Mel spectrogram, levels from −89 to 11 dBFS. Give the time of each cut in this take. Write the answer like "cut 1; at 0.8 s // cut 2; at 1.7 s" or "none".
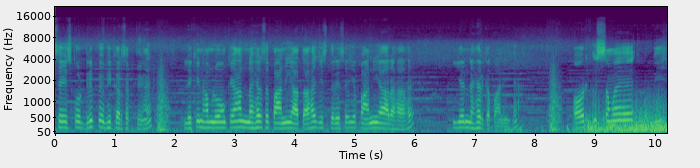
cut 1; at 8.5 s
